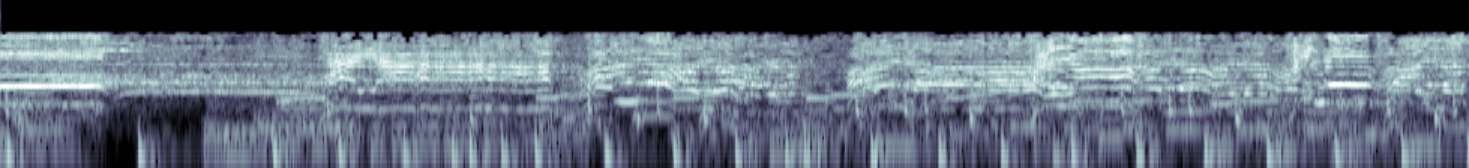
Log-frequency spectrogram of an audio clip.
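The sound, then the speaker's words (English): A large crowd screams and cheers continuously in answer to a call to scream if they love Jesus, a dense wall of loud, overlapping voices with rising whoops and yells that stays at full intensity for about ten seconds. “If you love my Jesus, somebody scream.”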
